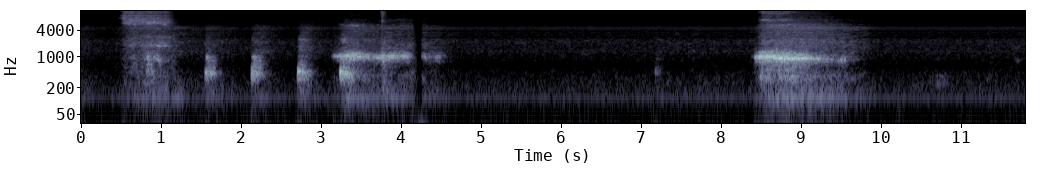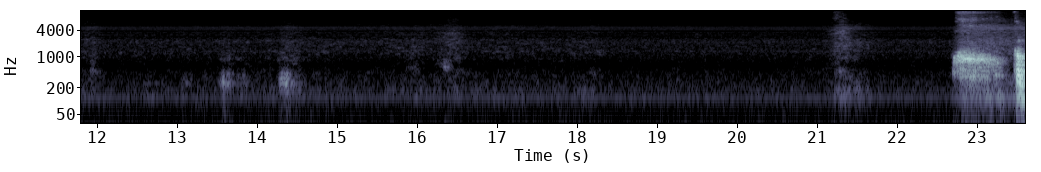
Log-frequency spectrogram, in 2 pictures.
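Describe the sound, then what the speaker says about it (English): Heavy workout breathing during glute exercises: a cluster of short puffs, then loud sighing exhales spaced far apart with near-silence between, close to the mic and without speech. "You breathe in on the way down. Breathe out on the way up."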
